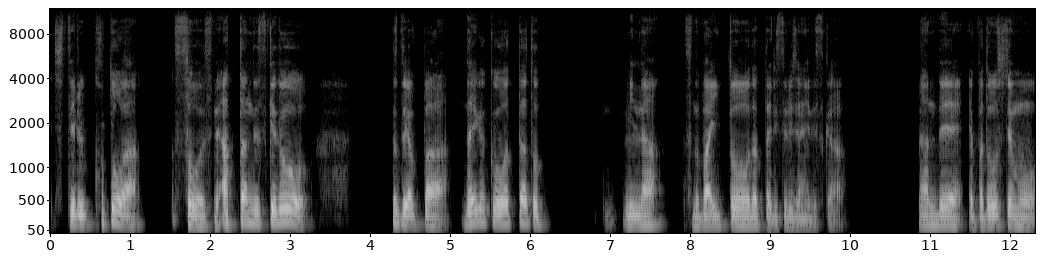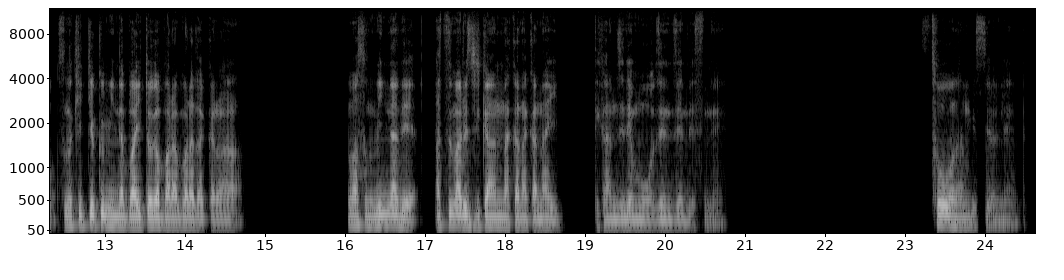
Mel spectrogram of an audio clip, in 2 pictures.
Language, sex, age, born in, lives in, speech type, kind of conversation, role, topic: Japanese, male, 20-24, Japan, Japan, conversation, advice, user, 忙しくて運動の時間が取れないことで、どんなストレスを感じていますか？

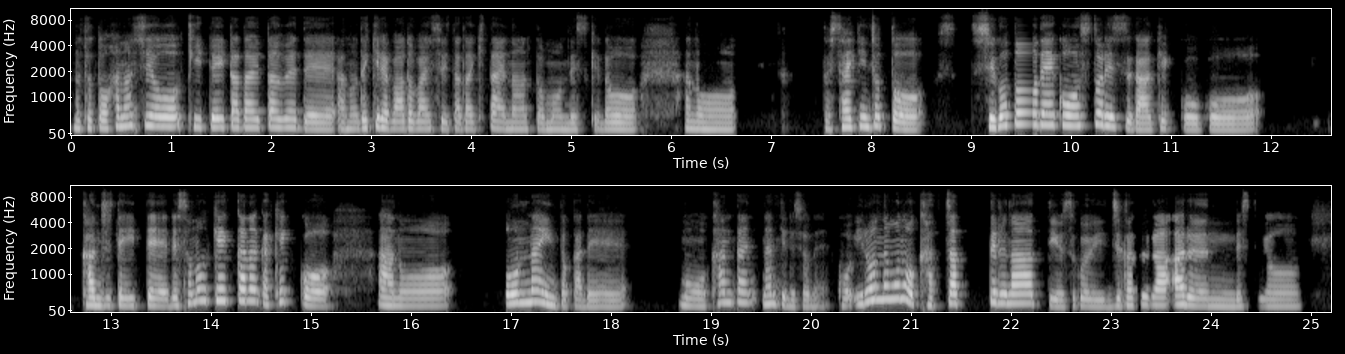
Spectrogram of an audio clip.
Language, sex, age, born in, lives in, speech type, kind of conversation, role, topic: Japanese, female, 25-29, Japan, Japan, conversation, advice, user, ストレスがたまったときに無駄遣いを防ぐには、どんな習慣を身につければよいですか？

